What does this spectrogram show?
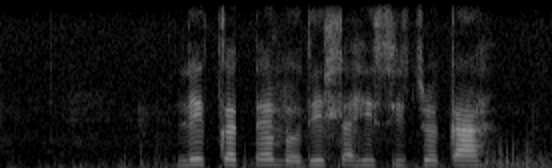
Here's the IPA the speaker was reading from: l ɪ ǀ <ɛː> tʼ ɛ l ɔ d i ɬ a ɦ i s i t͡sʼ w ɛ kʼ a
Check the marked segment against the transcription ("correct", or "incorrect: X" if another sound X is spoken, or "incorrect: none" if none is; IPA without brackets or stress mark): incorrect: ɛ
